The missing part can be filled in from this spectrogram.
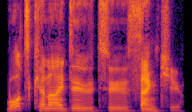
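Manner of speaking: ordinary delivery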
